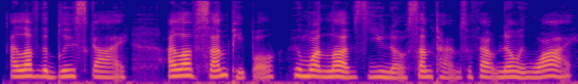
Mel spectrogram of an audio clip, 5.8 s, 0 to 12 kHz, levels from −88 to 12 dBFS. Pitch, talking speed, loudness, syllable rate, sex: 200 Hz, 185 wpm, -20 LUFS, 5.2 syllables/s, female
